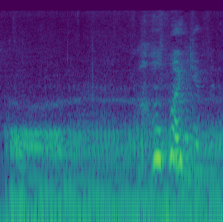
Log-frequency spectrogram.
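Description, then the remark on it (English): A voice imitates a low, rumbling growl heard from the back of a car on the interstate while driving back from Mississippi, sustained for about two seconds, rising into a rougher, strained burst near the end; fairly loud. “So we were driving back from Mississippi, and we heard growling.”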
